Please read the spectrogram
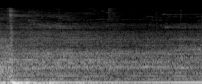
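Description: Live banda music through an arena sound system in a gap between sung lines: a low bass note held steadily under a faint haze of crowd noise.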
